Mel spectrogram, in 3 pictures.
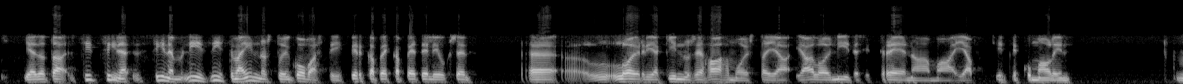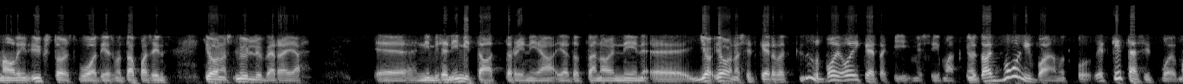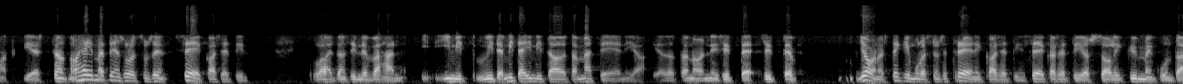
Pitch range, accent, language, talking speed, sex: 100-130 Hz, native, Finnish, 155 wpm, male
